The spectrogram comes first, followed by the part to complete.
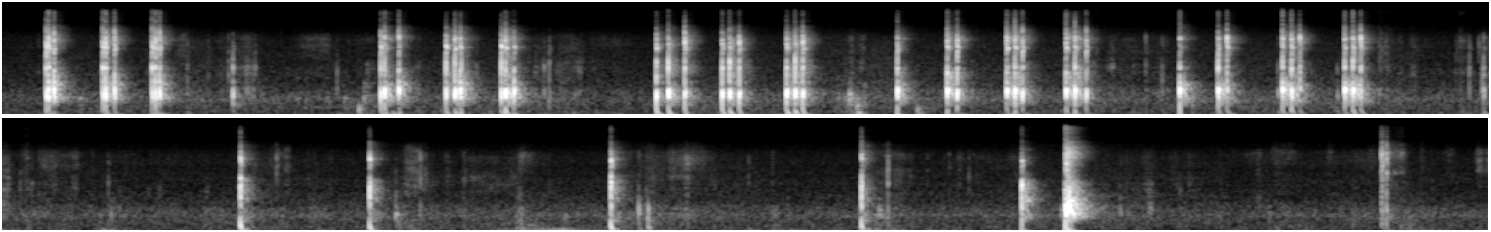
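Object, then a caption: Small clear plastic powder compact. Long pink-painted nails tap and click on the lid and edges of a small, square, clear plastic Cheektone Powder blush compact held in both hands; the hollow case holds pressed powder. Sharp, bright plastic clicks come in quick clusters at first, then thin out into sparser single taps. Each one is dry with almost no low end and dies away almost instantly.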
